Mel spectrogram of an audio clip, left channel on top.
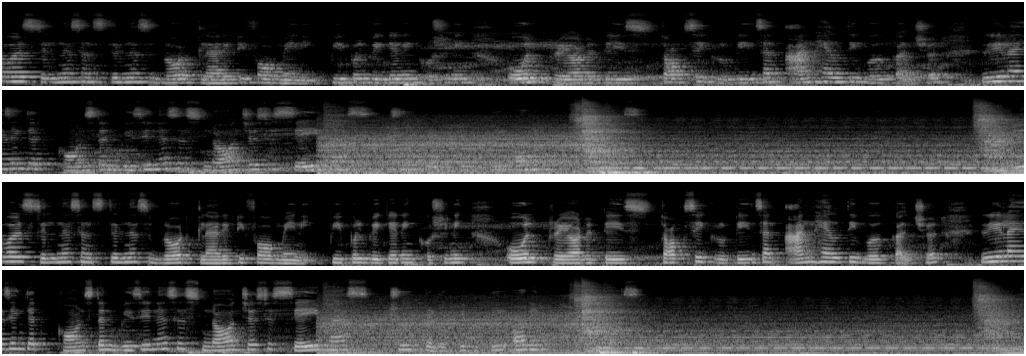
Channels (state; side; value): normal; both; correlation 0.36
